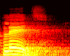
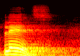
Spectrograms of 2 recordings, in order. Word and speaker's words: pledge: जैसे एग्जाम्पल देखिए जरा, प्लेज, PLEDGE प्लेज, प्लीज नहीं बोलना इसको, प्लेज, क्योंकि डी साइलेंट है।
